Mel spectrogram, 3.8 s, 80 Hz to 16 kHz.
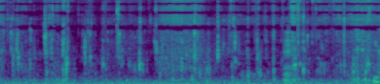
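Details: Male mini pig eating warm squash and oatmeal soup from a spoon, February 2021: low rumbling grunts run steadily beneath wet smacking and lapping clicks, with a person speaking softly nearby.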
